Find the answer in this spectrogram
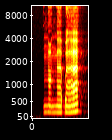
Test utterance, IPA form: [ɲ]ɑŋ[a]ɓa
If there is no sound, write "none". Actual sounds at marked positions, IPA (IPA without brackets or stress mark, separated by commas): ŋ, a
